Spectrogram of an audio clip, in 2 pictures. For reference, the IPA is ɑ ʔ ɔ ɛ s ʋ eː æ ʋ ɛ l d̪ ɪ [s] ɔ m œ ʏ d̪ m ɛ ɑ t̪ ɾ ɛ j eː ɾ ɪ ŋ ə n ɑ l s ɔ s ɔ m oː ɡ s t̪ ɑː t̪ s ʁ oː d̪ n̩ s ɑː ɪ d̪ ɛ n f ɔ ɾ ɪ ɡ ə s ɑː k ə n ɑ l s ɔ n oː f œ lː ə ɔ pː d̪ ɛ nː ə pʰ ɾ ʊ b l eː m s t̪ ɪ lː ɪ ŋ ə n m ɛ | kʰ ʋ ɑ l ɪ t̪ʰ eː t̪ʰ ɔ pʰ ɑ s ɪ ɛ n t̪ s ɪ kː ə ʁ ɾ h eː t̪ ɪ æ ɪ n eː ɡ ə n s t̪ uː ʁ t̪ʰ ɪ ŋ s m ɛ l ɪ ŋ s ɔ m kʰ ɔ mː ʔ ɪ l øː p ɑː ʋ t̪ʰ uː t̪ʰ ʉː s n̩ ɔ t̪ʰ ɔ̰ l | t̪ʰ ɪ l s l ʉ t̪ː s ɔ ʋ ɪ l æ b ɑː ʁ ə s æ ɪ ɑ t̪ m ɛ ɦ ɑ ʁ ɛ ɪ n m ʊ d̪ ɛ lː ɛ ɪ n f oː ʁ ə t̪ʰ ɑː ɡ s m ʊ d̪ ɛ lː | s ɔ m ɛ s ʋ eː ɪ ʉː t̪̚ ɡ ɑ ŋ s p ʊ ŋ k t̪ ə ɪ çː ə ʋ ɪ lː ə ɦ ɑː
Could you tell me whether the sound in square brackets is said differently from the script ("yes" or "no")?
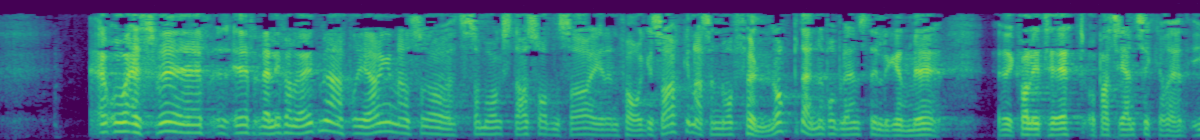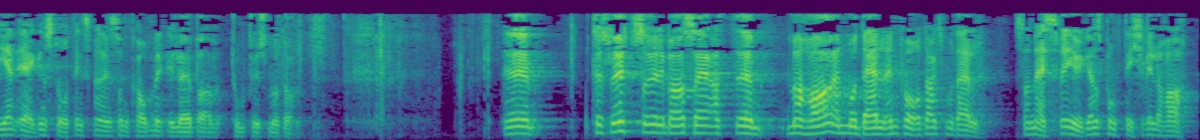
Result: yes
